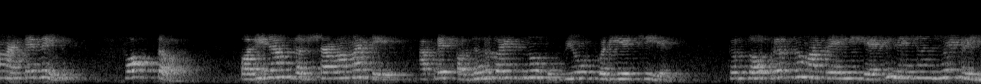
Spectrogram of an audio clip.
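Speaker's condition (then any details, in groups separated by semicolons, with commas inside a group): No condition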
